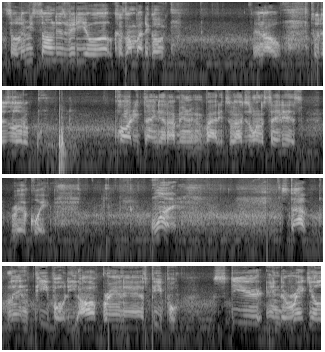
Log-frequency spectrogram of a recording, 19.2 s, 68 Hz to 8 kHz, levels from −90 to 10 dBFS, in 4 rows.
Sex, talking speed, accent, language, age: male, 135 wpm, American, English, 20-39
